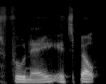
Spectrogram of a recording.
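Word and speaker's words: Funnye: The other group that is still based, their main base is there in Chicago, led by Rabbi Capers Funne. Looks like it's spelled funny, Funye.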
